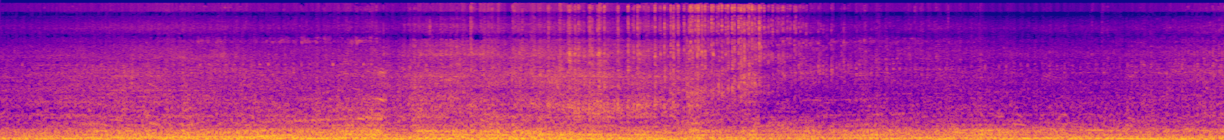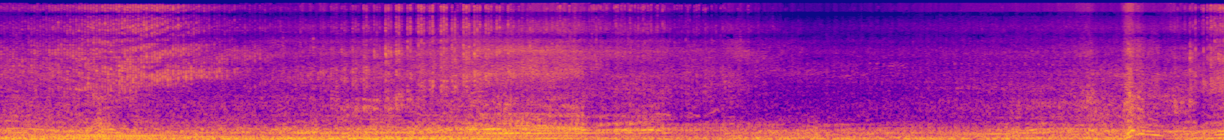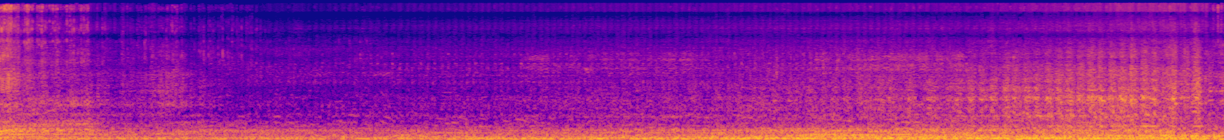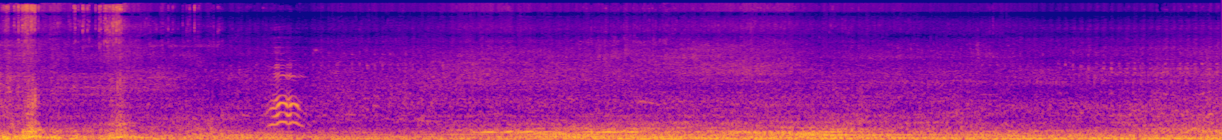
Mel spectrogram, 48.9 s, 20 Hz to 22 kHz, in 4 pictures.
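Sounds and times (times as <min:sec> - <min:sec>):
racing car engines at low speed: 0:00.0 - 0:48.9
high-pitched engine passing by: 0:30.0 - 0:39.7.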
